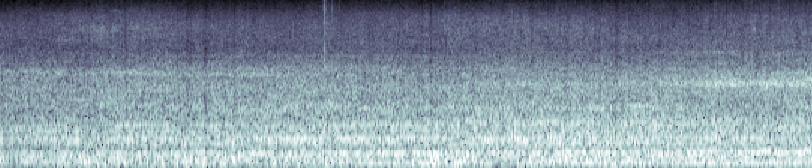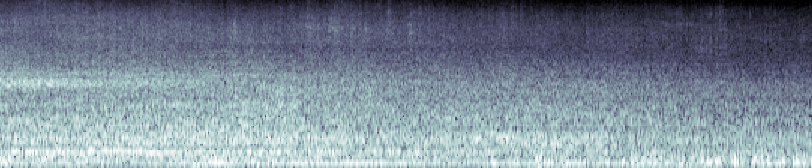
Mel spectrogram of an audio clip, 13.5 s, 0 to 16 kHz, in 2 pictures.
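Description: Tobu 9000-series electric commuter train running past over a bridge: steady wheel-on-rail running noise with a low hum underneath.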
